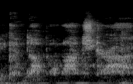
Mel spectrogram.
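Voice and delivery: hushed whisper, barely voiced. Speaking in character while walking past another character: whispering in character. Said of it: "I'm just gonna whisper".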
